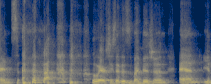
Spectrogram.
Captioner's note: laughs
